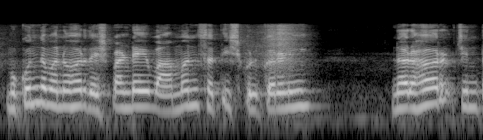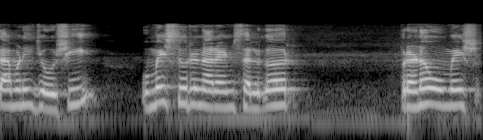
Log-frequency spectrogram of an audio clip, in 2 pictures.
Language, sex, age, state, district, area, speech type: Marathi, male, 60+, Maharashtra, Sangli, urban, spontaneous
